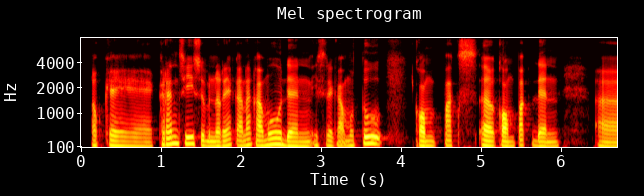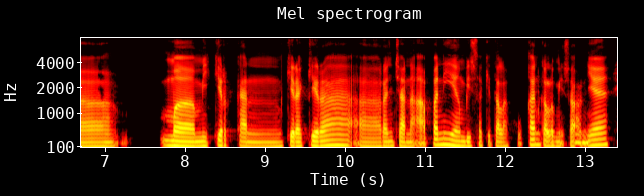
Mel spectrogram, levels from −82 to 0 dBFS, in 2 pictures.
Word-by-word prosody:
Oke -, -, -3 dB, 0.6 s
keren 160 Hz, +3 st, +3 dB
sih 180 Hz, -1 st, +3 dB
sebenarnya 125 Hz, 0 st, 0 dB
karena 140 Hz, +3 st, 0 dB
kamu 150 Hz, +4 st, +3 dB
dan 115 Hz, -2 st, +2 dB
istri 130 Hz, -1 st, -6 dB
kamu 130 Hz, +1 st, -2 dB
tuh 180 Hz, -2 st, +4 dB, 0.3 s
kompaks 125 Hz, 0 st, -1 dB
eee, 125 Hz, -2 st, +5 dB
kompak 120 Hz, +4 st, +2 dB
dan, 115 Hz, -1 st, 0 dB, 0.5 s
eee, 110 Hz, -1 st, -1 dB, 0.6 s
memikirkan 120 Hz, -1 st, +1 dB, 0.4 s
kira-kira, 125 Hz, +4 st, +1 dB
eee, 110 Hz, -2 st, -4 dB
rencana 115 Hz, -1 st, -1 dB
apa 150 Hz, -, 0 dB
nih 150 Hz, -4 st, +1 dB
yang 120 Hz, -, -2 dB
bisa 120 Hz, +2 st, -5 dB
kita 115 Hz, -, -6 dB
lakukan 150 Hz, +7 st, -3 dB
kalau 130 Hz, -, 0 dB
misalnya 150 Hz, -, 0 dB
125 Hz, 120 wpm, -22 LUFS, 115-140 Hz, 0.6 s, eee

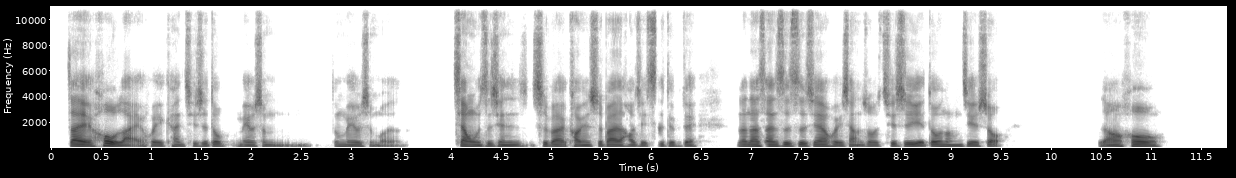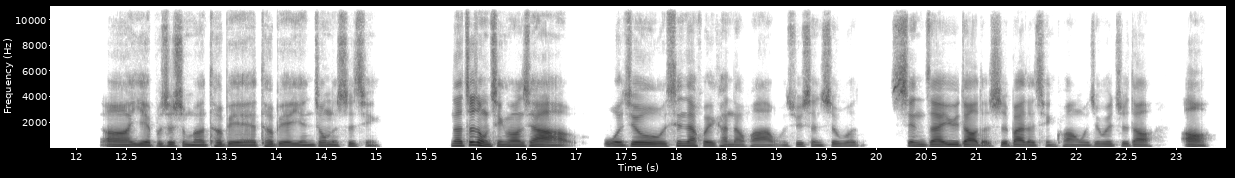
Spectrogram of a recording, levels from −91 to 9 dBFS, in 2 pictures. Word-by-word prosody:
在 130 Hz, -7 st, +5 dB
后 160 Hz, -3 st, +6 dB
来 100 Hz, -, -2 dB
回 105 Hz, -1 st, -3 dB
看 110 Hz, +1 st, -7 dB
其 110 Hz, +1 st, -10 dB
实 115 Hz, 0 st, -5 dB
都 115 Hz, -1 st, -3 dB
没 105 Hz, -5 st, -8 dB
有 105 Hz, -, -2 dB
什 105 Hz, 0 st, -7 dB
么 105 Hz, -, -6 dB, 0.6 s
都 120 Hz, -, -12 dB
没 115 Hz, -3 st, -4 dB
有 105 Hz, -, -2 dB
什 105 Hz, -, -8 dB
么。 -, -, -13 dB, 0.5 s
像 120 Hz, -, +2 dB
我 105 Hz, -, +1 dB
之 105 Hz, +2 st, -4 dB
前 105 Hz, -1 st, -1 dB
失 130 Hz, -, -3 dB
败 115 Hz, -1 st, 0 dB
考 110 Hz, -3 st, -2 dB
研 100 Hz, -, -1 dB
失 100 Hz, -, -3 dB
败 115 Hz, 0 st, +2 dB
了 105 Hz, -, +1 dB
好 105 Hz, -1 st, -5 dB
几 100 Hz, 0 st, -6 dB
次， 105 Hz, -, -7 dB
对 100 Hz, -, -5 dB
不 110 Hz, -, -19 dB
对？ 105 Hz, 0 st, -4 dB, 0.4 s
那 125 Hz, -1 st, -4 dB
那 125 Hz, 0 st, +2 dB
3、 120 Hz, 0 st, 0 dB
4 120 Hz, +1 st, 0 dB
次 120 Hz, +1 st, 0 dB
现 130 Hz, +4 st, -3 dB
在 120 Hz, -, +2 dB
回 110 Hz, -3 st, -2 dB
想 100 Hz, +1 st, -4 dB
说 105 Hz, -1 st, -5 dB
其 120 Hz, -, -6 dB
实 120 Hz, +3 st, 0 dB
也 105 Hz, -3 st, +3 dB
都 115 Hz, +2 st, +1 dB
能 105 Hz, -4 st, -3 dB
接 110 Hz, 0 st, -2 dB
受。 105 Hz, -, -4 dB, 0.9 s
然 105 Hz, +1 st, 0 dB
后 110 Hz, -5 st, +2 dB, 1.1 s
嗯， 115 Hz, -2 st, +2 dB
也 110 Hz, 0 st, +3 dB
不 110 Hz, -, -6 dB
是 135 Hz, +4 st, +2 dB
什 115 Hz, -2 st, -1 dB
么 105 Hz, 0 st, +2 dB
特 130 Hz, +5 st, 0 dB
别 105 Hz, -2 st, +2 dB
特 125 Hz, +4 st, 0 dB
别 110 Hz, -2 st, +2 dB
严 105 Hz, -1 st, 0 dB
重 135 Hz, +2 st, -1 dB
的 110 Hz, -, 0 dB
事 110 Hz, +1 st, -4 dB
情。 -, -, -8 dB, 0.7 s
那 160 Hz, 0 st, +3 dB
这 215 Hz, +7 st, +6 dB
种 180 Hz, -9 st, +8 dB
情 120 Hz, -1 st, +1 dB
况 130 Hz, 0 st, +4 dB
下， 115 Hz, -6 st, +5 dB, 0.4 s
我 110 Hz, -3 st, +1 dB
就 125 Hz, 0 st, +4 dB
现 150 Hz, +7 st, -2 dB
在 145 Hz, -2 st, +4 dB
回 110 Hz, -4 st, -1 dB
看 125 Hz, +1 st, -3 dB
的 110 Hz, -2 st, -3 dB
话， 115 Hz, -2 st, -2 dB
我 100 Hz, 0 st, -11 dB
去 125 Hz, +5 st, -7 dB
审 120 Hz, -4 st, -5 dB
视 100 Hz, +5 st, -4 dB
我 105 Hz, -1 st, -6 dB, 0.3 s
现 140 Hz, -5 st, -2 dB
在 125 Hz, 0 st, +4 dB
遇 125 Hz, 0 st, +3 dB
到 115 Hz, -3 st, +5 dB
的 -, -, -3 dB
失 120 Hz, -2 st, -3 dB
败 120 Hz, -2 st, +3 dB
的 105 Hz, -1 st, -1 dB
情 105 Hz, +1 st, -9 dB
况， 110 Hz, -1 st, -5 dB
我 100 Hz, -, -5 dB
就 115 Hz, +3 st, -6 dB
会 115 Hz, -1 st, -2 dB
知 110 Hz, +3 st, -7 dB
道。 110 Hz, -2 st, -1 dB, 0.3 s
哦， -, -, +1 dB
110 Hz, 260 characters per minute, -22 LUFS, 105-120 Hz, 1.1 s, 种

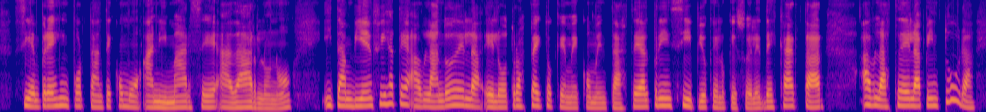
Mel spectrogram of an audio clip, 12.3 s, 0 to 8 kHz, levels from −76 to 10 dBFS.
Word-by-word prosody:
siempre 180 Hz, -2 st, +1 dB
es 185 Hz, -, +1 dB
importante 170 Hz, -4 st, -3 dB
como 160 Hz, -4 st, -2 dB
animarse 150 Hz, +1 st, 0 dB
a 145 Hz, -3 st, 0 dB
darlo, 135 Hz, -5 st, +1 dB
¿no? 135 Hz, +7 st, -3 dB, 0.3 s
Y 200 Hz, 0 st, -2 dB
también 185 Hz, -1 st, +2 dB
fíjate, 235 Hz, 0 st, 0 dB
hablando 165 Hz, 0 st, 0 dB
de 205 Hz, -1 st, +2 dB
la 175 Hz, -3 st, +2 dB
el 155 Hz, -1 st, +2 dB
otro 155 Hz, +4 st, 0 dB
aspecto 175 Hz, 0 st, -2 dB
que 155 Hz, -1 st, -3 dB
me 140 Hz, -1 st, -3 dB
comentaste 135 Hz, +2 st, -2 dB
al 165 Hz, 0 st, +4 dB
principio, 185 Hz, -3 st, 0 dB
que 150 Hz, -3 st, -3 dB
lo 135 Hz, -, -6 dB
que 135 Hz, -1 st, -4 dB
sueles 130 Hz, +2 st, -3 dB
descartar, 155 Hz, -1 st, +2 dB, 0.5 s
hablaste 195 Hz, -3 st, +2 dB
de 185 Hz, -1 st, +4 dB
la 180 Hz, -1 st, +6 dB
pintura 195 Hz, -, -1 dB
165 Hz, 150 wpm, -21 LUFS, 145-185 Hz, 0.5 s, la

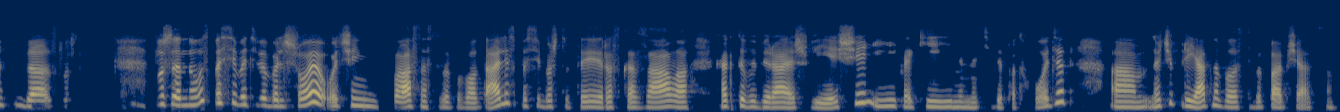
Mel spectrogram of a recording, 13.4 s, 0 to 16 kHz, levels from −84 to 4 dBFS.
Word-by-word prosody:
Да, 200 Hz, -4 st, +2 dB
слушай. 205 Hz, -, -22 dB, 0.8 s
Слушай, 265 Hz, -3 st, +4 dB
ну 240 Hz, +9 st, 0 dB
спасибо 310 Hz, -7 st, -1 dB
тебе 230 Hz, 0 st, -3 dB
большое. 220 Hz, +9 st, +6 dB
Очень 215 Hz, -7 st, -2 dB
классно 185 Hz, +1 st, +4 dB
с -, -, -15 dB
тобой -, -, -9 dB
поболтали. 160 Hz, -, +2 dB
Спасибо, 210 Hz, -9 st, -9 dB
что -, -, -13 dB
ты 175 Hz, 0 st, -2 dB
рассказала, 170 Hz, +1 st, +1 dB, 0.2 s
как 190 Hz, +1 st, -1 dB
ты 220 Hz, -, 0 dB
выбираешь 165 Hz, -3 st, +1 dB
вещи 155 Hz, -, -1 dB
и 210 Hz, -11 st, -1 dB
какие 180 Hz, -1 st, -4 dB
именно 170 Hz, -2 st, -5 dB
тебе 175 Hz, +1 st, -10 dB
подходят. 340 Hz, +1 st, -3 dB, 0.4 s
Ам, 175 Hz, 0 st, +2 dB
очень 250 Hz, +10 st, -3 dB
приятно 210 Hz, -1 st, +3 dB
было 175 Hz, -3 st, -1 dB
с -, -, -23 dB
тобой 170 Hz, -, -12 dB
пообщаться. 90 Hz, -, -2 dB
190 Hz, 145 wpm, -29 LUFS, 170-225 Hz, 0.8 s, большое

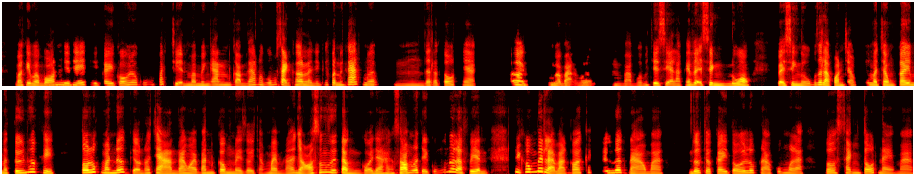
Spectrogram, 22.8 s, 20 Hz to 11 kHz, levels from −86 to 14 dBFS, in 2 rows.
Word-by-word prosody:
Mà 195 Hz, -, -2 dB
khi 225 Hz, +3 st, -1 dB
mà 205 Hz, -, 0 dB
bón 200 Hz, +6 st, -1 dB
như 225 Hz, -, -1 dB
thế 240 Hz, +4 st, -1 dB
thì 210 Hz, -, -9 dB
cây 215 Hz, 0 st, 0 dB
cối 220 Hz, +3 st, -2 dB
nó 270 Hz, -, -4 dB
cũng 260 Hz, +1 st, -23 dB
phát 295 Hz, -, -9 dB
triển 190 Hz, 0 st, -4 dB
mà 205 Hz, 0 st, -4 dB
mình 200 Hz, 0 st, -5 dB
ăn 220 Hz, 0 st, -3 dB
cảm 180 Hz, -, -3 dB
giác 245 Hz, +4 st, -4 dB
nó 255 Hz, -, -7 dB
cũng 240 Hz, +3 st, -10 dB
sạch -, -, +6 dB
hơn 225 Hz, -2 st, +2 dB
là 190 Hz, -, -3 dB
những 195 Hz, +2 st, -12 dB
cái 255 Hz, +1 st, -17 dB
phân 225 Hz, -3 st, -2 dB
khác 295 Hz, 0 st, +3 dB
nữa. 230 Hz, 0 st, -5 dB, 0.2 s
Ừm, 190 Hz, -2 st, -14 dB
rất 205 Hz, +1 st, -4 dB
là 195 Hz, -, -6 dB
tốt 220 Hz, +3 st, -1 dB
nha. 195 Hz, -2 st, -4 dB, 0.4 s
Ơ, 260 Hz, -, -2 dB, 0.4 s
nhưng 215 Hz, -, -7 dB
mà 185 Hz, -, -2 dB
bạn 185 Hz, 0 st, -4 dB
vừa 180 Hz, 0 st, -9 dB, 0.4 s
bạn 175 Hz, -1 st, -10 dB
vừa 180 Hz, -, -13 dB
mới 195 Hz, -, -11 dB
chia 220 Hz, +1 st, +3 dB
sẻ 185 Hz, -4 st, -2 dB
là 170 Hz, 0 st, -6 dB
cái 205 Hz, +5 st, -2 dB
vệ 235 Hz, -, +4 dB
sinh, 200 Hz, -3 st, 0 dB
đúng 210 Hz, +3 st, +2 dB
không? 205 Hz, -5 st, +5 dB, 0.3 s
Vệ 195 Hz, -1 st, +7 dB
sinh 205 Hz, +1 st, -1 dB
nó 200 Hz, -, -2 dB
cũng 215 Hz, +3 st, -8 dB
rất 270 Hz, -, +4 dB
là 225 Hz, -, +7 dB
quan 185 Hz, 0 st, 0 dB
trọng, 195 Hz, 0 st, -7 dB
nhưng 240 Hz, -, -8 dB
mà 210 Hz, -, +3 dB
trồng 205 Hz, -2 st, 0 dB
cây 240 Hz, +2 st, +5 dB
mà 210 Hz, -, -2 dB
tưới 240 Hz, +5 st, +2 dB
nước 365 Hz, +5 st, +1 dB
thì 225 Hz, -6 st, +2 dB, 0.3 s
tới 280 Hz, 0 st, +9 dB
lúc 335 Hz, -2 st, +2 dB
mà 230 Hz, -, +2 dB
nước, 290 Hz, +9 st, +3 dB
kiểu, 165 Hz, -3 st, +1 dB
nó 195 Hz, +5 st, -5 dB
tràn 185 Hz, -5 st, +4 dB
ra 200 Hz, -, +2 dB
ngoài 185 Hz, -3 st, -1 dB
ban 200 Hz, +2 st, -3 dB
công 210 Hz, -1 st, 0 dB
này 185 Hz, -2 st, -3 dB
rồi 170 Hz, -1 st, -5 dB
chẳng 165 Hz, +4 st, -14 dB
may 205 Hz, -1 st, 0 dB
nó 185 Hz, +4 st, -6 dB
nhỏ 215 Hz, -4 st, +2 dB
xuống 295 Hz, +6 st, -2 dB
dưới 275 Hz, -1 st, +1 dB
tầng 175 Hz, -9 st, +4 dB
của 170 Hz, -1 st, -2 dB
nhà 180 Hz, 0 st, -1 dB
hàng 175 Hz, 0 st, -6 dB
xóm 225 Hz, +5 st, +7 dB
nữa 280 Hz, -, +4 dB
thì 195 Hz, -, -2 dB
cũng 220 Hz, -, -17 dB
rất 390 Hz, -, +1 dB
là -, -, +6 dB
phiền. 200 Hz, -5 st, +2 dB, 0.4 s
Thì 340 Hz, -, +1 dB
không 370 Hz, +2 st, +1 dB
biết 415 Hz, 0 st, +5 dB
là -, -, +7 dB
bạn 190 Hz, -1 st, 0 dB
có 225 Hz, +2 st, +3 dB
cách 285 Hz, +4 st, -16 dB
tưới -, -, -5 dB
nước 295 Hz, -5 st, +4 dB
nào 175 Hz, -4 st, 0 dB
mà 165 Hz, -1 st, -5 dB, 0.3 s
giúp 220 Hz, +4 st, +2 dB
cho 230 Hz, -, 0 dB
cây 210 Hz, -1 st, -1 dB
cối 205 Hz, +4 st, -1 dB
lúc 265 Hz, +1 st, -1 dB
nào 165 Hz, -, -3 dB
cũng 200 Hz, +6 st, -10 dB
là 175 Hz, -4 st, -3 dB, 0.3 s
tốt 235 Hz, +1 st, -2 dB
xanh 215 Hz, -1 st, -5 dB
tốt 230 Hz, +2 st, 0 dB
này 170 Hz, -4 st, -5 dB
mà, 165 Hz, -2 st, -8 dB
210 Hz, 315 wpm, -23 LUFS, 190-235 Hz, 0.4 s, tới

